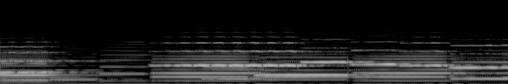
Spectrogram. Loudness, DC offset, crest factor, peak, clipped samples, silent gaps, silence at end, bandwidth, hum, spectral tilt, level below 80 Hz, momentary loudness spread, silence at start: -27 LUFS; 0.1%; 12 dB; -14 dBFS; under 0.1%; none; 0 s; 8.6 kHz; none; -7 dB/octave; -76 dBFS; 17 LU; 0 s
